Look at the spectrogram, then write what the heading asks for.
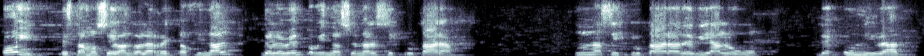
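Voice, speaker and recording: A woman's voice: fairly high pitch, fairly bright tone. Emphatic woman giving a speech. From Honduras, la Mosquitia. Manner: emphatic, declamatory, with long lists. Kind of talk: formal webinar address. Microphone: webinar audio feed. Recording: dull lo-fi webinar audio.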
